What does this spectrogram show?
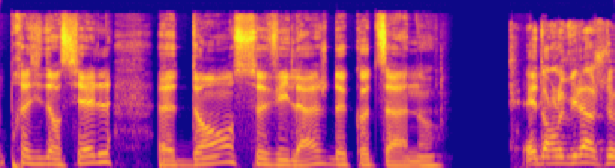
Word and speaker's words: Cozzano: Cozzano, comment est-ce que vous prononcez ? Cozzano, oui.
